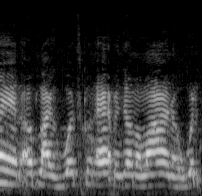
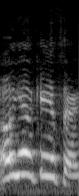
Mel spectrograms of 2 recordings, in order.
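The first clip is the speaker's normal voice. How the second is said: put-on, very high, breezy, offhand, nonchalant delivery; 9 semitones higher, 4 dB louder than usual. Retelling how a nurse broke serious news: imitating a nonchalant tone. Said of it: "so nonchalant".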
